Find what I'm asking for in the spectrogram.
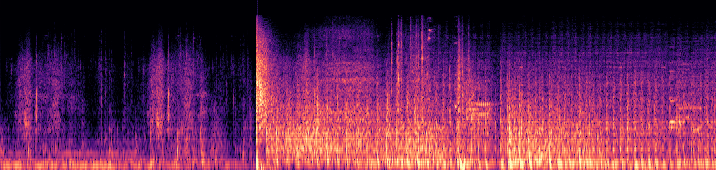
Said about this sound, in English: Taking shots, get down.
